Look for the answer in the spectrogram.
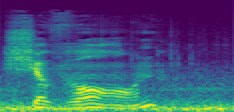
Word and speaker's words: Siobhan: as in Siobhan.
